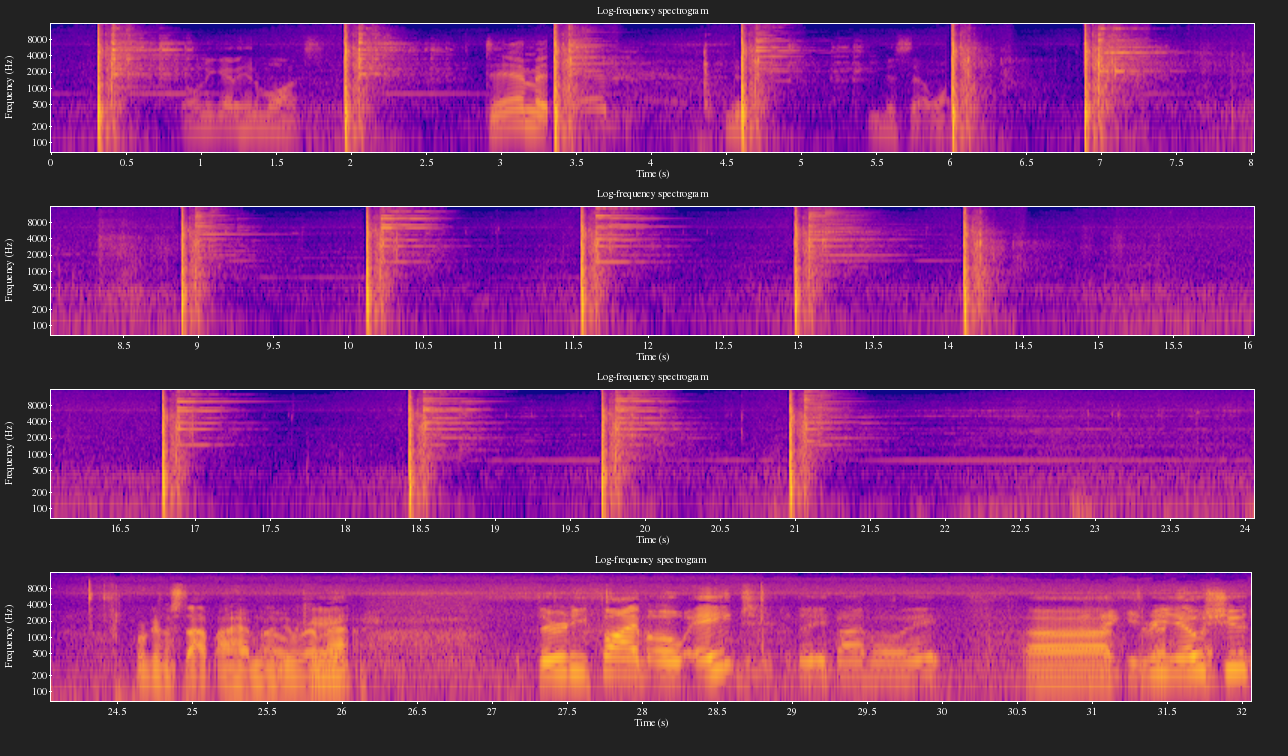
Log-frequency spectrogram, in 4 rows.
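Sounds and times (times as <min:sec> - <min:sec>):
steel plates ringing: 0:00.0 - 0:06.0, 0:06.9 - 0:07.8, 0:08.4 - 0:14.2, 0:16.8 - 0:17.6, 0:18.4 - 0:24.1
pistol shots: 0:00.3 - 0:00.6, 0:01.9 - 0:02.3, 0:03.3 - 0:03.7, 0:04.6 - 0:04.9, 0:06.0 - 0:07.2, 0:08.9 - 0:09.2, 0:10.1 - 0:10.4, 0:11.5 - 0:11.9, 0:13.0 - 0:13.3, 0:14.1 - 0:14.4, 0:16.8 - 0:17.1, 0:18.4 - 0:18.8, 0:19.7 - 0:20.1, 0:21.0 - 0:21.3.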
